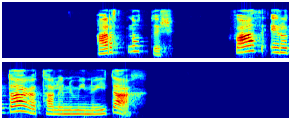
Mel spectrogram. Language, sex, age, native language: Icelandic, female, 40-49, Icelandic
